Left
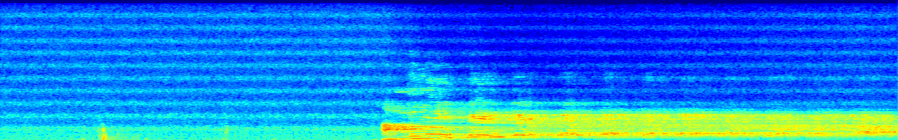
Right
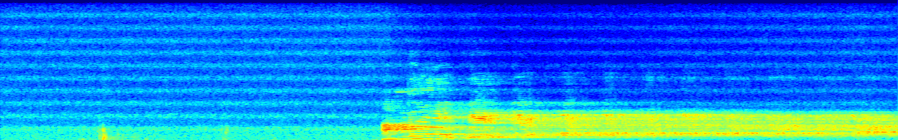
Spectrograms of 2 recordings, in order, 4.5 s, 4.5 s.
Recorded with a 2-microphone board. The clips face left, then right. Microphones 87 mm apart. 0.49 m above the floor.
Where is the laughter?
5° left (ahead or behind), 0.8 m; by 4.4 s 70° left (ahead or behind), 3.5 m.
